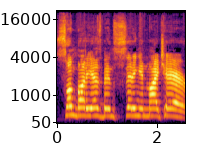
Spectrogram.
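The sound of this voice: Using a put-on character voice, a woman speaks at a high pitch and a moderate pace.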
